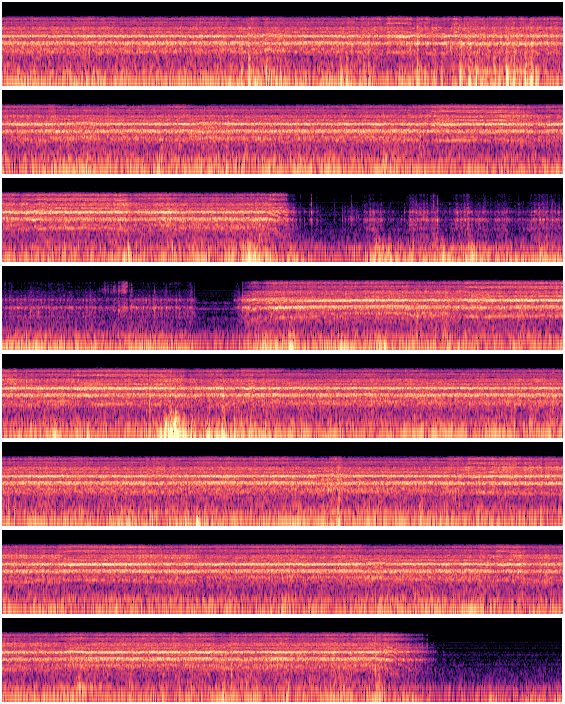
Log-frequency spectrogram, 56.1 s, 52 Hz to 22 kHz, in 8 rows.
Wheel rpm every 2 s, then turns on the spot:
160, 160, 160, 160, 160, 160, 160, 160, 130, 10, 20, 20, 120, 160, 160, 160, 160, 160, 160, 160, 160, 160, 160, 160, 160, 160, 160, 20.
18-24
